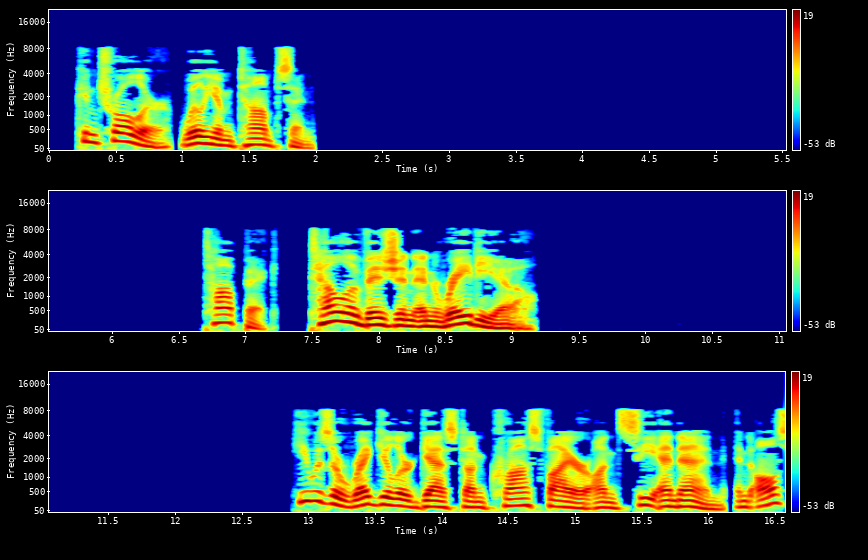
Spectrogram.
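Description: An older man speaks with animation close by, in bursts with long pauses.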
